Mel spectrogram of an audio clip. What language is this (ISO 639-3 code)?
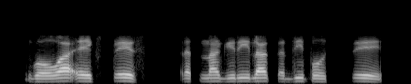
mar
